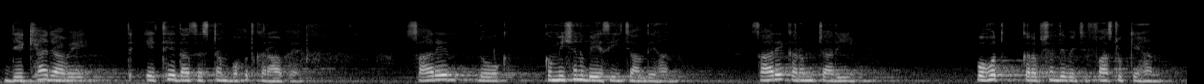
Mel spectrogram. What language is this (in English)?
Punjabi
